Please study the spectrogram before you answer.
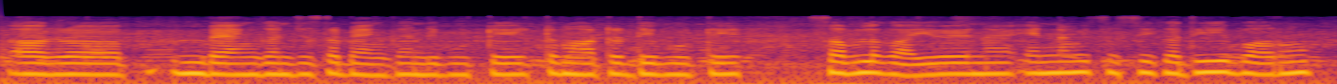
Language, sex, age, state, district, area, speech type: Punjabi, female, 30-45, Punjab, Gurdaspur, urban, spontaneous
